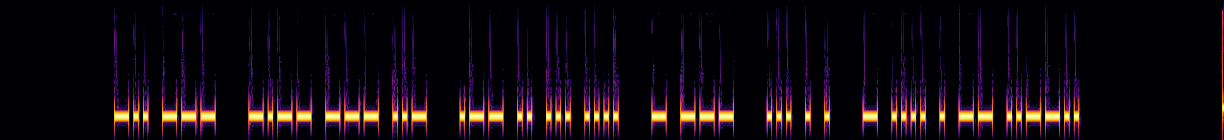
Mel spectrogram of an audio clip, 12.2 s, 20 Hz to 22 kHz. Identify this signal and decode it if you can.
Morse code, heard as a keyed tone, about 25 wpm, 700 Hz. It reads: DO YOU WISH TO SEE THEM?
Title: Sentences from Top 1600 Words 25wpm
